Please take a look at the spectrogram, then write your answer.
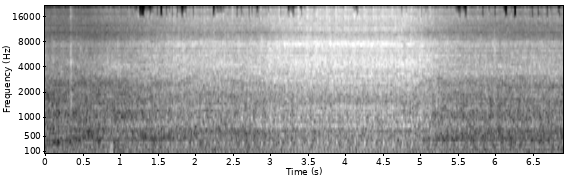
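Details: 2007 Jeep Wrangler after replacing the faulty oil pressure switch: the oil pressure light is out and the engine holds a smooth, even idle with a regular pulse around four per second and no ticking or knocking. Normal idle.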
